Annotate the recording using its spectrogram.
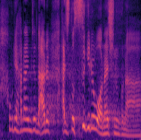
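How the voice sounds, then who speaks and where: A man's pitch swings very widely as he talks. Audible room echo and noticeable background noise fill the recording. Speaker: pastor. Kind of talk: sermon.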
